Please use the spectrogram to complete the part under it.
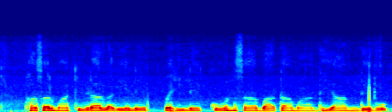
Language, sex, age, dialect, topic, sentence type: Chhattisgarhi, male, 25-30, Northern/Bhandar, agriculture, question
